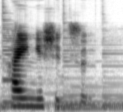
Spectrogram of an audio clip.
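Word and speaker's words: 会議室: Kasi pagka yung G daw, in between ng parehong vowel, kai, E, diba yun? Tapos, kai, gi, E din. I mean, letter I, E sound, E, tapos E din. So, dapat daw ang pag-pronounce on, kai nishitsu.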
